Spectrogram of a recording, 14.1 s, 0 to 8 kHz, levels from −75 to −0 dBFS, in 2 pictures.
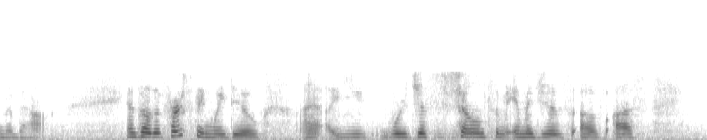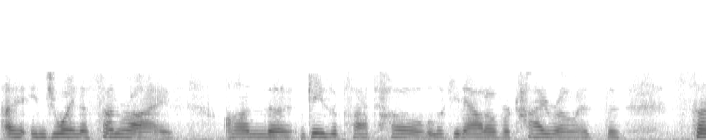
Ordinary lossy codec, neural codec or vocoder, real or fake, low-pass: AAC, 16 kbps; vocoder, 44.1 kHz, 128 mel bands every 256 samples, BigVGAN v2; fake; 7.2 kHz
